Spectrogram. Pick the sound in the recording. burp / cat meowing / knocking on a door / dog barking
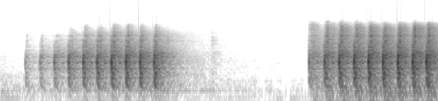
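knocking on a door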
